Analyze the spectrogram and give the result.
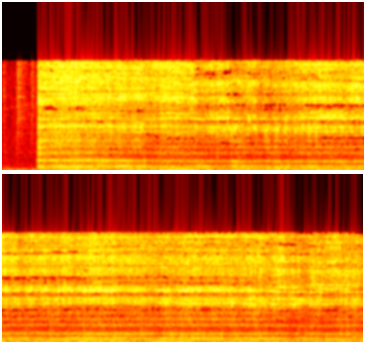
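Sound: burping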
